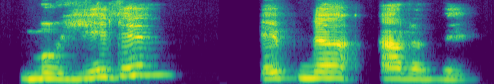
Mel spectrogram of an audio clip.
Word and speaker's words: Muhyiddin Ibn Arabi: It's Muhyiddin Ibn Arabi.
